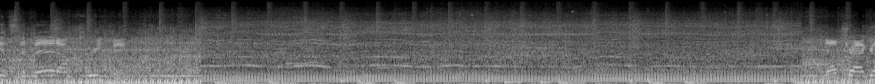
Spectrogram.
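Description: A lawn mower engine runs steadily while mowing slowly along a garden bed edge, a close, buzzing drone with a dip in pitch midway, and a voice talks over it at times.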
